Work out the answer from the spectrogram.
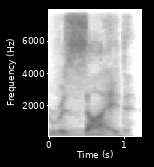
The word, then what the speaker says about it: reside: Now, listen to that pronunciation reside. Resside. That s sound actually sounds like a zed sound.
